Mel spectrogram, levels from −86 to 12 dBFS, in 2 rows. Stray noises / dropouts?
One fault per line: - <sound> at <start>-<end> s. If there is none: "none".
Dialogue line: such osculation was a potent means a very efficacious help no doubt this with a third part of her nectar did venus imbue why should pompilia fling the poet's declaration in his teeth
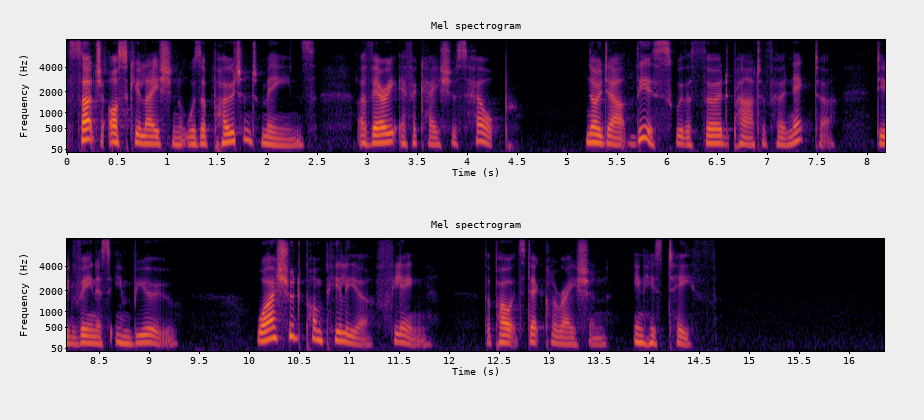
none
